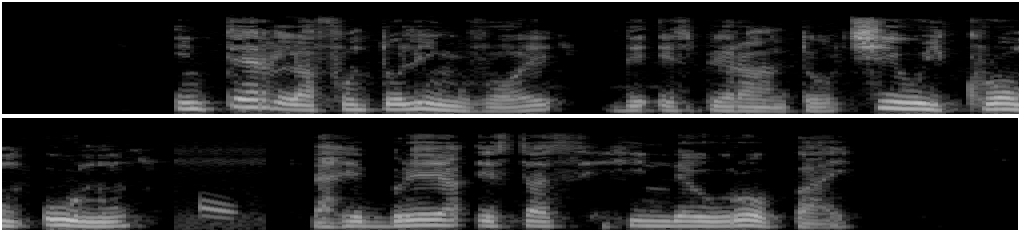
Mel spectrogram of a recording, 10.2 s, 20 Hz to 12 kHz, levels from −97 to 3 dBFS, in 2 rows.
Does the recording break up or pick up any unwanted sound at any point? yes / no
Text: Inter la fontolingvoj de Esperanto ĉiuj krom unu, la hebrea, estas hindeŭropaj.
yes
